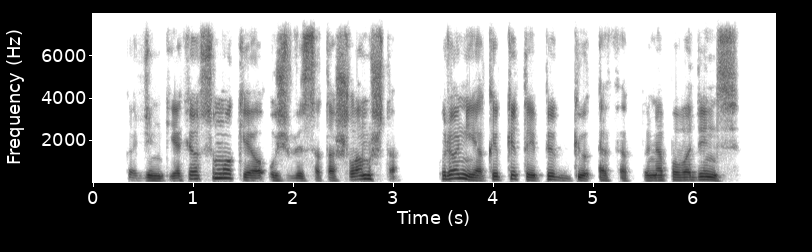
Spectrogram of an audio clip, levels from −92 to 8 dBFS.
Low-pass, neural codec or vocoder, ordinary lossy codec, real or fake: 7.2 kHz; vocoder, 44.1 kHz, 128 mel bands every 512 samples, BigVGAN v2; Opus, 64 kbps; fake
